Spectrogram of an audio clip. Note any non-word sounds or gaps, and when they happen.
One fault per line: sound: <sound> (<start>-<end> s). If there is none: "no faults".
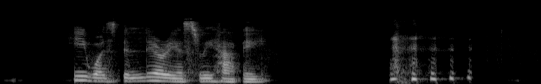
sound: laugh (3.9-4.7 s)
